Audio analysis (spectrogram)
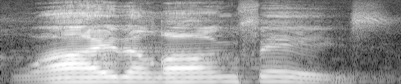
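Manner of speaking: joke bartender. Acted. Bartender greets the horse that walked into the bar, slow joke punchline. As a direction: stretch out the bartender's question for the laugh. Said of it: "the bartender says".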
